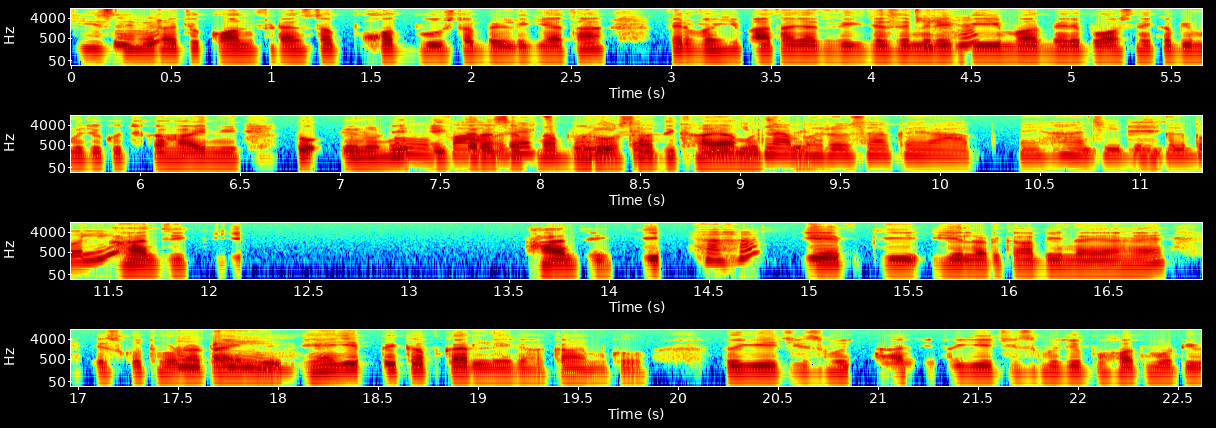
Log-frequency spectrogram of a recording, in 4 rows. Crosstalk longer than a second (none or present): present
